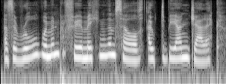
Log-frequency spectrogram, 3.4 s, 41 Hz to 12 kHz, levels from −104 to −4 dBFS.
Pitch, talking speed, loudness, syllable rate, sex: 245 Hz, 195 wpm, -15 LUFS, 5.7 syllables/s, female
